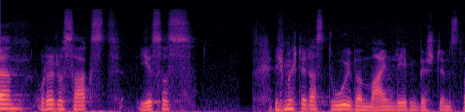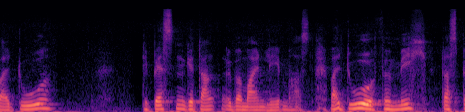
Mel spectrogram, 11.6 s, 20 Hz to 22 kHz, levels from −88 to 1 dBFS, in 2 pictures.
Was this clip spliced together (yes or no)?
no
